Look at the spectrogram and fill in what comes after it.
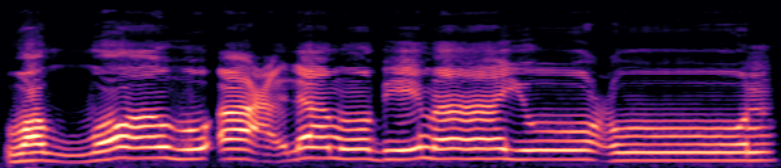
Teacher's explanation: یہاں پر لفظ اللہ کے لام کو پر پڑھیں گے یعنی موٹا پڑھیں گے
